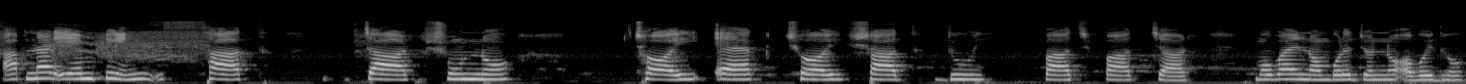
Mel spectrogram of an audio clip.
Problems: background sounds at intervals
